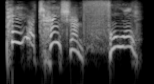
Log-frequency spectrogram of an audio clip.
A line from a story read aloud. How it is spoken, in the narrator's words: she screamed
